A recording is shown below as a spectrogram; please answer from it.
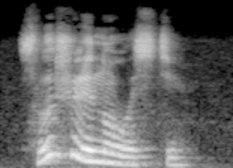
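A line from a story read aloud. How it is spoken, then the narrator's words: Gloomy question. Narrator (Russian): мрачно спросил Квиллер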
